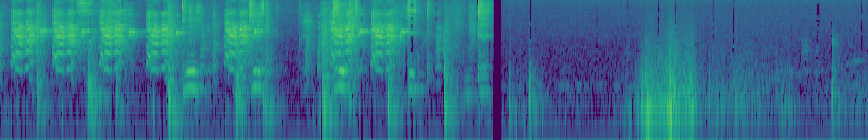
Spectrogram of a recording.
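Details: Zebra finches, lively, brightly coloured pet birds said to squeak prettily; six seconds of dense, overlapping nasal squeaky calls in quick bursts, then mostly quiet with a short low rumble and a few faint peeps.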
